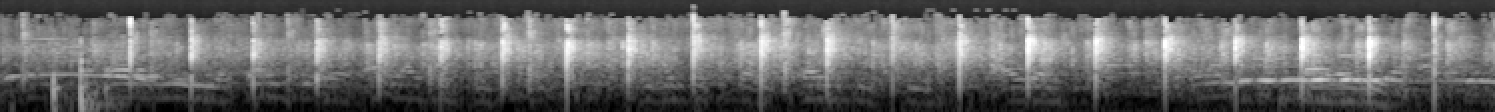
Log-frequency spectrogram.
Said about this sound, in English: And would you clap your hands unto the Lord one more time?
